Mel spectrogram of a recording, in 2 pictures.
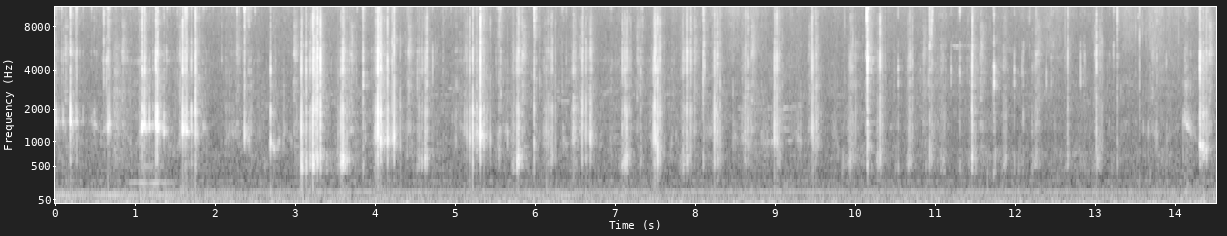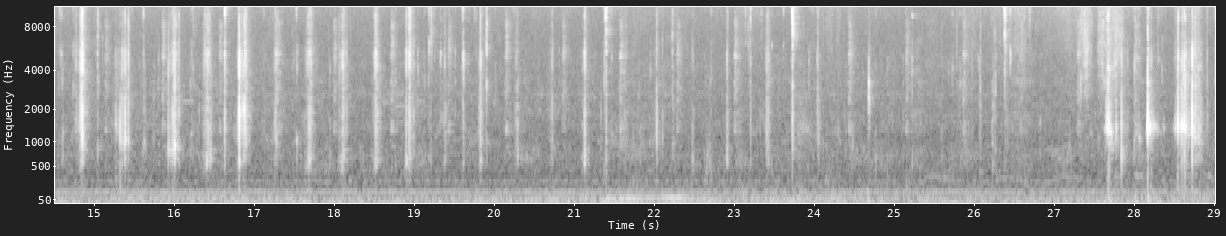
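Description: Close-miked chewing of a hard, crunchy food: many crisp, irregular crunches as it is bitten and chewed, over a steady low hum.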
